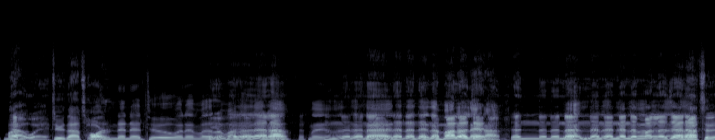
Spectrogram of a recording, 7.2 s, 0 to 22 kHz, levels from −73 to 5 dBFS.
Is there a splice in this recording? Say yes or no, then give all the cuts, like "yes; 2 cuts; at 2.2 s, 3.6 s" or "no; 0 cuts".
yes; 1 cut; at 5.1 s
